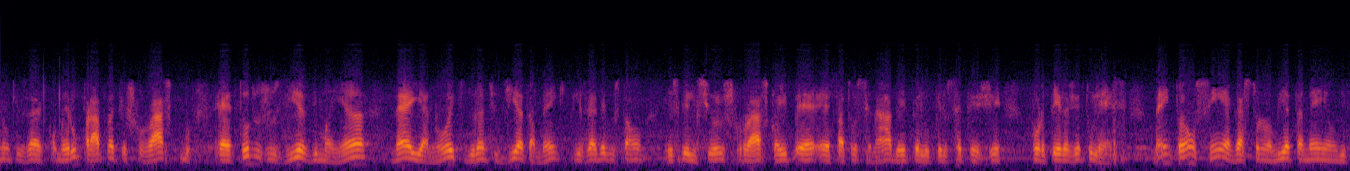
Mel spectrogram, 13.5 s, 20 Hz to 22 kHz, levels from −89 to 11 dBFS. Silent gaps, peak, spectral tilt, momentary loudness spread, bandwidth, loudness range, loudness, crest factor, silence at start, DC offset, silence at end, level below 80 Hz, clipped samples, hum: none; -8 dBFS; -6 dB/octave; 8 LU; 8.2 kHz; 3 LU; -27 LUFS; 20 dB; 0 s; under 0.1%; 0 s; -74 dBFS; under 0.1%; none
